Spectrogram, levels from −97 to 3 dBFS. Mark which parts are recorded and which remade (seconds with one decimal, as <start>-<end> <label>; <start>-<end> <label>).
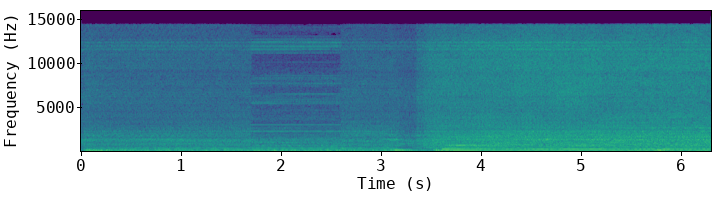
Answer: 0.0-1.7 remade; 1.7-2.6 recorded; 2.6-5.5 remade; 5.5-6.3 recorded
